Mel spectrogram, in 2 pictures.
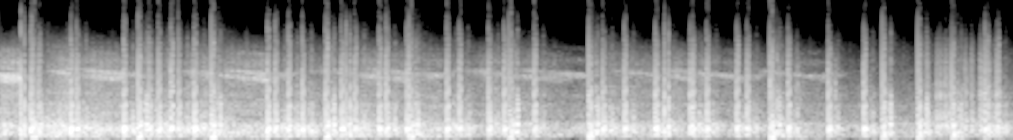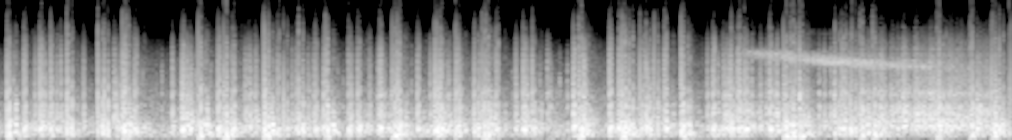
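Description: Professional fireworks display: a rapid, unbroken run of bangs and crackles from aerial shells bursting, with a high falling whistle near the end.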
